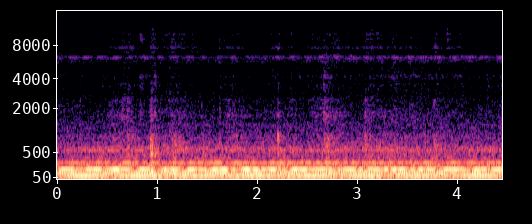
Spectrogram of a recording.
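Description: Low, steady rumbling drone of a horror-style film score, a few held low tones with no beat.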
